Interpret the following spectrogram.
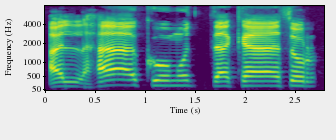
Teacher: sifatnya huruf H ini tipis maka tidak boleh terlalu dalam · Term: huruf tipis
